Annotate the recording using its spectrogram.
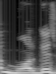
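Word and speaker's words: mortgage: आते हैं वो है मॉर्गेज देखो बहुत सिंपल है यहां पर टी साइलेंट होता है ठीक है मॉर्गेज बोलते हैं हम लोग इसको मॉर्गेज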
